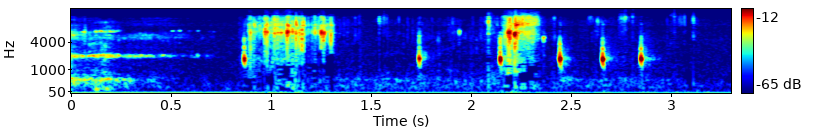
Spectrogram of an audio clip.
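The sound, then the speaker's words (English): Crisp crunching of food being bitten and chewed, a few bursts of crunch followed by quicker rhythmic chewing clicks, fairly quiet with no talking. “Are you eating something?”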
